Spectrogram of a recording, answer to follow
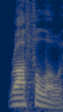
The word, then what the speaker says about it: Ruffalo: how do you say the Hulk actor's name Ruffalo Ruffalo this is rafos thanks producer Gary yep ruo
